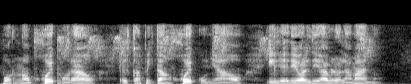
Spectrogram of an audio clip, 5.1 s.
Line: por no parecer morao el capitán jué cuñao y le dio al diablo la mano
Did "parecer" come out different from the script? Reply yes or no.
yes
